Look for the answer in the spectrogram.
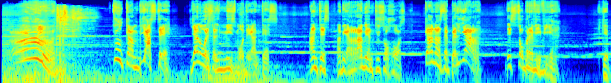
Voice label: SPAN CHARACTER

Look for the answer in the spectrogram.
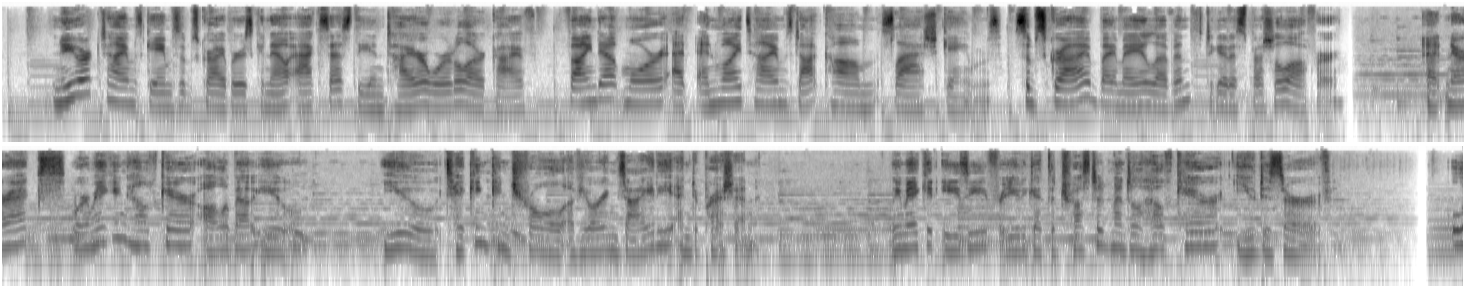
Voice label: Commercial

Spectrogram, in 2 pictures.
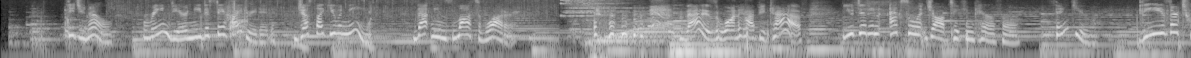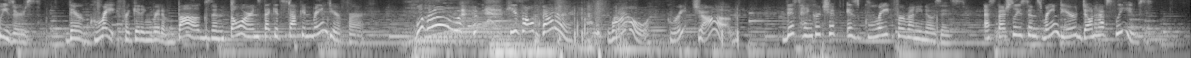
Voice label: Disney Princess Animation

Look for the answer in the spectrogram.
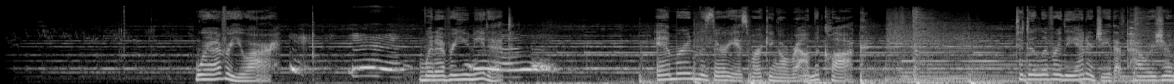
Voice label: INTIMATE SINCERE REAL; Ameren

